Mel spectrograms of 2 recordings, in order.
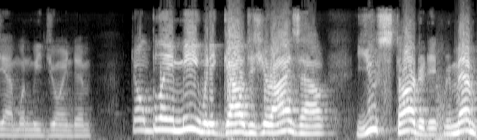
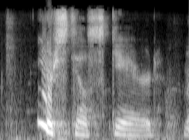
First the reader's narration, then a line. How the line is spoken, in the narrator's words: murmured Dill patiently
